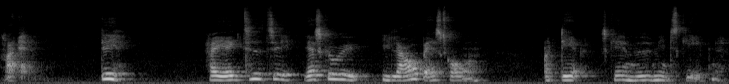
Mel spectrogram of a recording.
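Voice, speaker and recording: A woman's voice: medium pitch, long pauses, dark tone, lightly acted. A woman voicing a restless grown man who keeps asking where his fate is, recorded from a distance in a roomy space. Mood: dismissive. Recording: roomy sound from a distant mic.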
